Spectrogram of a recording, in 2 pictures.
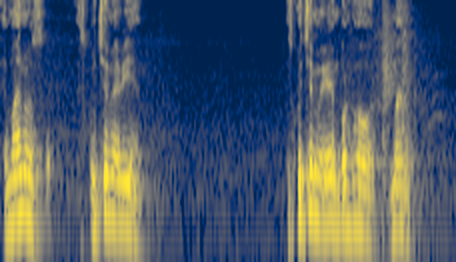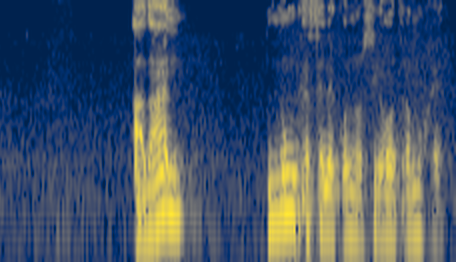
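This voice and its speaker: A man's voice: a little high, vocal fry, warm tone, slightly rough. A pastor with a northern Mexican accent preaching a sermon in church, often calling the congregation "brother" and restarting his phrases. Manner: repeats "hermano" often, halting restarts. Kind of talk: sermon with personal testimony.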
